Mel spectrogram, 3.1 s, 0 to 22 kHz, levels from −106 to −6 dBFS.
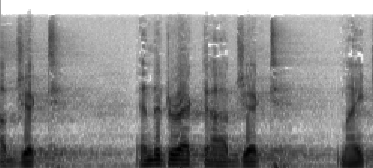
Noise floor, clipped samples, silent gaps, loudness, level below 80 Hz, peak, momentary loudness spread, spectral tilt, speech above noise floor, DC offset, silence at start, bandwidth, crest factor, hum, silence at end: -39 dBFS; under 0.1%; none; -13 LUFS; -28 dBFS; 0 dBFS; 15 LU; -6.5 dB/octave; 27 dB; under 0.1%; 0 s; 14.5 kHz; 14 dB; none; 0 s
